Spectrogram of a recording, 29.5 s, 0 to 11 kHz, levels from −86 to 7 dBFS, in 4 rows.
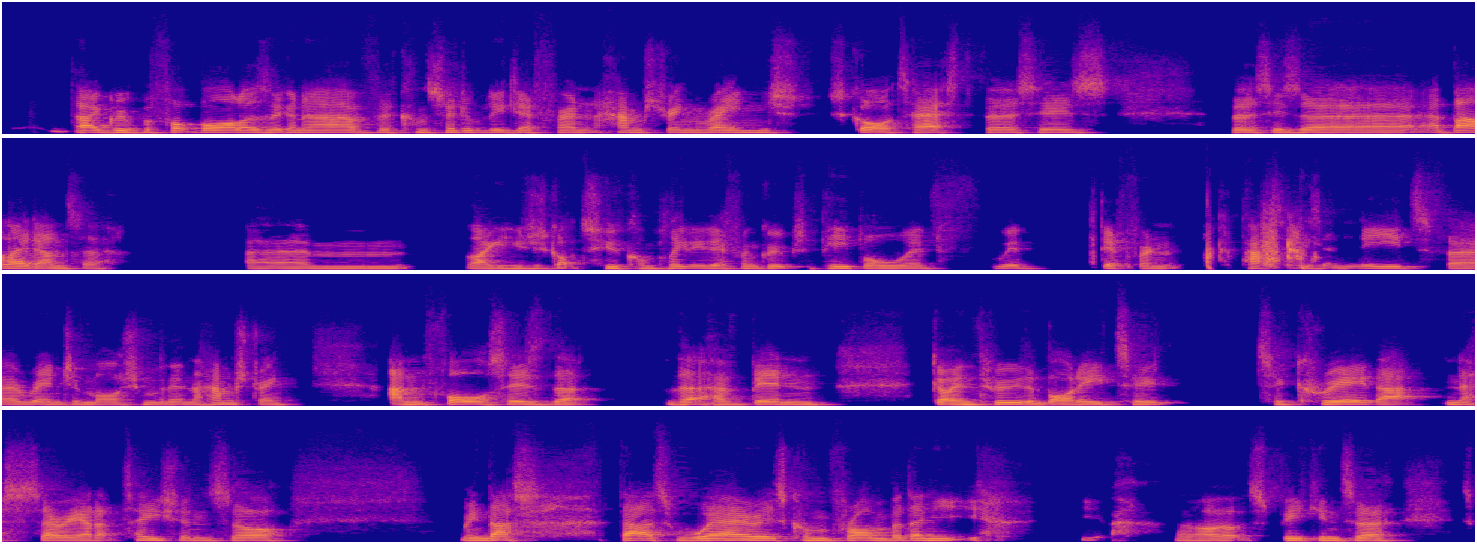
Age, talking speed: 20-39, 155 wpm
